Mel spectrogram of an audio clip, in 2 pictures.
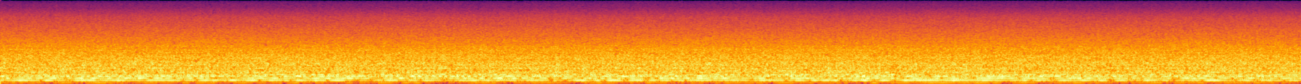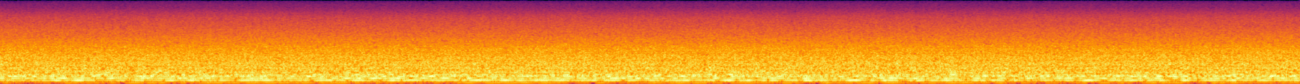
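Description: Large drum fan behind a wire grille running steadily: an even rush of moving air with a steady hum underneath.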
